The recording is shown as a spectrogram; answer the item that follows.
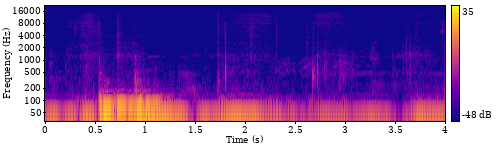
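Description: Cardboard case of boxed trading cards being handled and turned over on a table, with a deep low bump about half a second in, the loudest sound, followed by scraping and rustling of the cardboard.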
